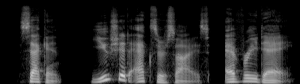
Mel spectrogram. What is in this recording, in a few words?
Dictation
